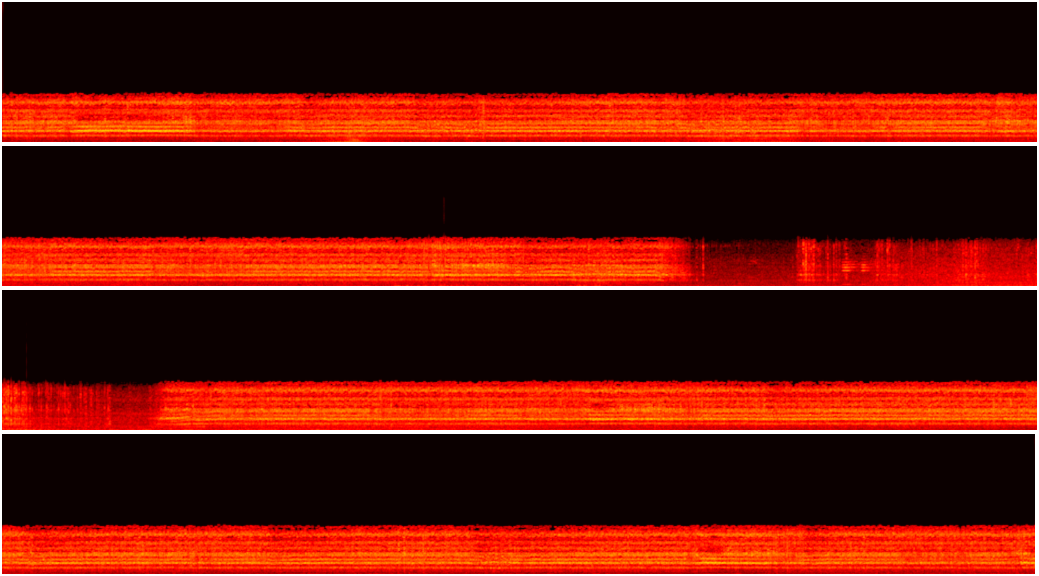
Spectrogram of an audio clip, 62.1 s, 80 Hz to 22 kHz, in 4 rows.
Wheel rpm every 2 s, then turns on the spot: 160, 160, 160, 160, 160, 160, 160, 160, 160, 160, 160, 160, 130, 10, 30, 20, 30, 150, 160, 160, 160, 160, 160, 160, 160, 160, 160, 160, 160, 160, 160.
26-32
